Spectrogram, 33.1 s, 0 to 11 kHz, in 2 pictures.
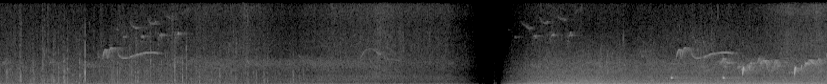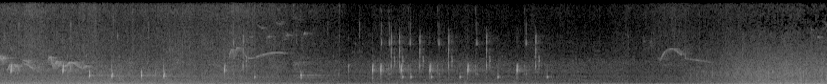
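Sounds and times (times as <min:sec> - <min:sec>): steady rain: 0:00.0 - 0:09.5, 0:10.6 - 0:33.0
water drips ticking: 0:13.4 - 0:15.1, 0:15.8 - 0:27.8.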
